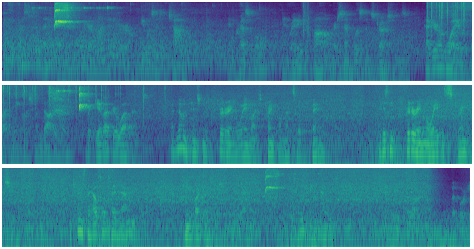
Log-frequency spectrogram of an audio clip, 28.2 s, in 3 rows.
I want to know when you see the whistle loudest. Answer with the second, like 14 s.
1 s.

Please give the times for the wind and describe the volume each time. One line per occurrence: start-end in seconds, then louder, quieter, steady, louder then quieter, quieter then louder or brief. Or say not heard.
0.0-28.1 quieter then louder.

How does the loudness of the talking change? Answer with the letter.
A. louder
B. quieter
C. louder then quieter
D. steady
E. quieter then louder
C.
